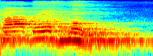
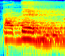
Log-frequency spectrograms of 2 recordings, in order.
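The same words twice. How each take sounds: First: "caderno" very slowly as CA-DER-NO; syllable by syllable. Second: Said in the usual way. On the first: Shown as a demonstration. Teacher breaks the word up to identify its tonic syllable, slowly. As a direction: stretch and separate each syllable of "caderno". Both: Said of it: "Identifica a sílaba tônica".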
